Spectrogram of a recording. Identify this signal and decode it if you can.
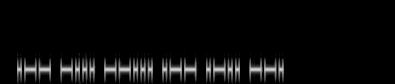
Morse code, heard as a keyed tone, about 32 wpm, 700 Hz. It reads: WB7WLG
